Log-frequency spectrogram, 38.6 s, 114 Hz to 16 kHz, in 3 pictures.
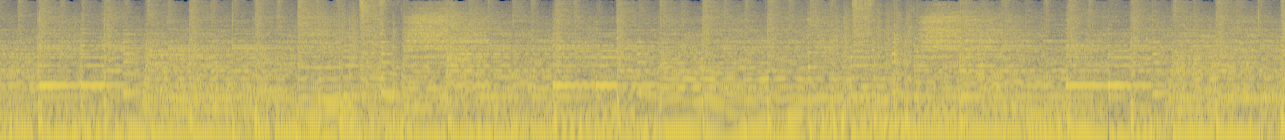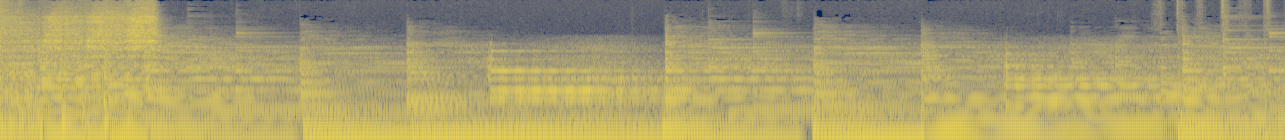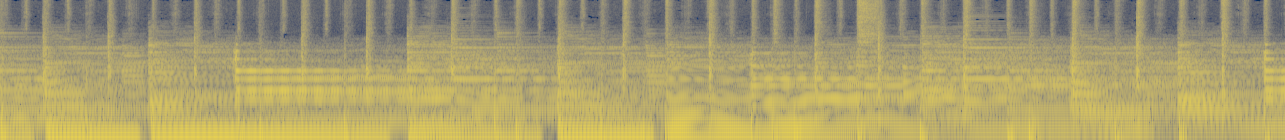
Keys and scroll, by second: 4.1 Return.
